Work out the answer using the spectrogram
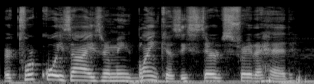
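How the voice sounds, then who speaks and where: A woman's voice: low voice, moderate pace, a little mellow, soft background music. A woman reading a scripted story aloud as a dramatic narrator, telling the tale in character-driven prose. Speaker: fan fiction narrator.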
